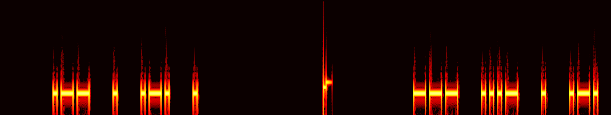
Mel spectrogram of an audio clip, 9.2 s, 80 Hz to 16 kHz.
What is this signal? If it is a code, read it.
Morse code, heard as a keyed tone, about 20 wpm, spaced as for 14 wpm, 700 Hz. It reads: WERE OVER
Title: 2x Character Spacing - Top 100 Words - 20wpm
